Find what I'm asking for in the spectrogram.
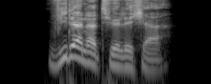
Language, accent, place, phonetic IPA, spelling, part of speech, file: German, Germany, Berlin, [ˈviːdɐnaˌtyːɐ̯lɪçɐ], widernatürlicher, adjective, De-widernatürlicher.ogg
- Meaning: 1. comparative degree of widernatürlich 2. inflection of widernatürlich: strong/mixed nominative masculine singular 3. inflection of widernatürlich: strong genitive/dative feminine singular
